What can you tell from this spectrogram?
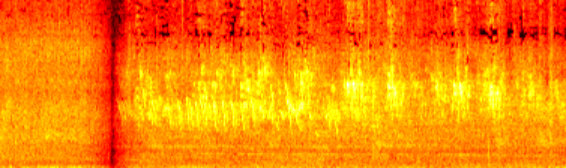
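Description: Wind rumbling on the microphone; after a sudden break about a second and a half in, small birds chirp rapidly and repeatedly over the wind.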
